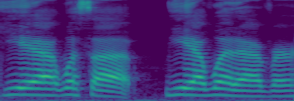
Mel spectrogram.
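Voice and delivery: mock dismissive delivery. Retelling someone answering a taunting call: imitating a dismissive reply. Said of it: "blowing it off".

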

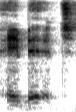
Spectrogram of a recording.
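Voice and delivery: croaking, croaky frog voice. Retelling how someone called out to the speaker at night, imitating a frog voice. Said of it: "And the frog voice".

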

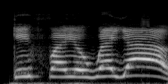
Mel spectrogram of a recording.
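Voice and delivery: big, loud yelling shout. Shouting the show's name again after being asked to say it loud: loud shout. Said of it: "Say Geek Father real loud".

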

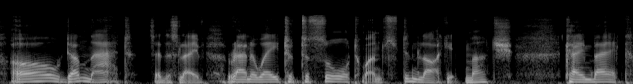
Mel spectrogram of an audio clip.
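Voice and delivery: ordinary delivery

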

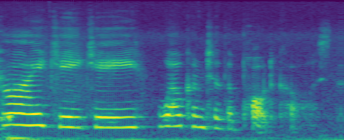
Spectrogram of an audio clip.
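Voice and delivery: high, cutesy pet voice. Podcast host greets the cat that just head-booped them, in an annoying animal voice. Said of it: "it's that annoying animal voice".

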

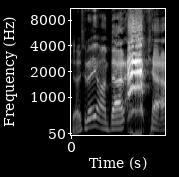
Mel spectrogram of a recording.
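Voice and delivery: very loud, shrill, put-on screaming. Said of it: "please stop screaming like that".

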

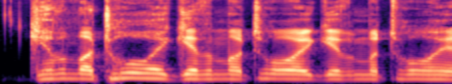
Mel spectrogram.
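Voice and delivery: play-acted, high yelling, repeated over and over. Retelling how the decoy yelled instructions, imitating someone yelling. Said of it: "the decoy just starts yelling".

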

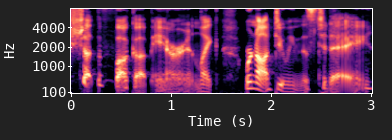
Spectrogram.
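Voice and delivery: whispered, fed-up and annoyed. Retelling how a friend shut down brain talk: imitating Katrina. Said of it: "I do love to make her sound like that".

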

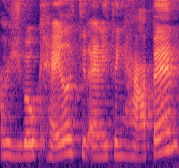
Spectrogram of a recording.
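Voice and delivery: ordinary talk, nothing marked

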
